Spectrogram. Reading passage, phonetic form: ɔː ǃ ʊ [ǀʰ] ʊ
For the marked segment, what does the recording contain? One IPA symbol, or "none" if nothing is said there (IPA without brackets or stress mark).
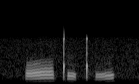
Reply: ǃʰ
